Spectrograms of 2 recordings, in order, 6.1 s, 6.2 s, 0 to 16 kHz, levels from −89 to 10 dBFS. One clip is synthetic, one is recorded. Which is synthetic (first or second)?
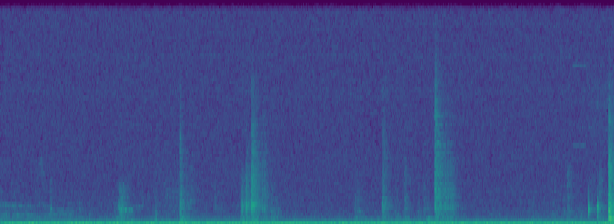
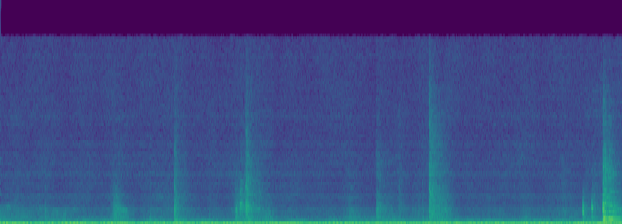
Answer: second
